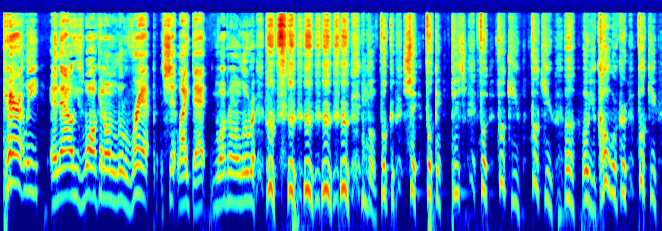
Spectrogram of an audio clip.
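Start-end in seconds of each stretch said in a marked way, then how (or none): 4.0-5.5 mock gasp. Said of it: "I'm sitting here like". 5.5-9.9 mocking outburst. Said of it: "mock outburst".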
